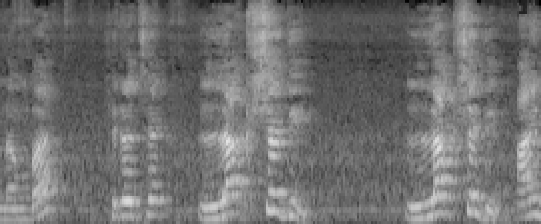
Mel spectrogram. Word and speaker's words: Lakshadweep: Next one ইজ 4 number, সেটা হচ্ছে লাক্ষাদ্বীপ। লাক্ষাদ্বীপ, I know তোমাদের এই উচ্চারণগুলো একটু তোমাদের কাছে একটু প্রবলেম হবে, কারণ যেহেতু তোমরা নিউ তার জন্য।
